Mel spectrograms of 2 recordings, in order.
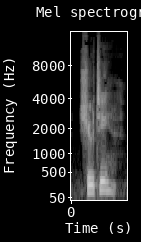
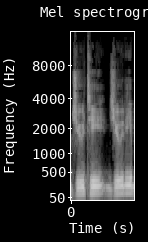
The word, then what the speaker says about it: Ncuti: Shruti. I've seen enough people say it now. I'm pretty sure that's what it is. I heard Judy before, but I think that was just a mispronunciation of Shruti.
